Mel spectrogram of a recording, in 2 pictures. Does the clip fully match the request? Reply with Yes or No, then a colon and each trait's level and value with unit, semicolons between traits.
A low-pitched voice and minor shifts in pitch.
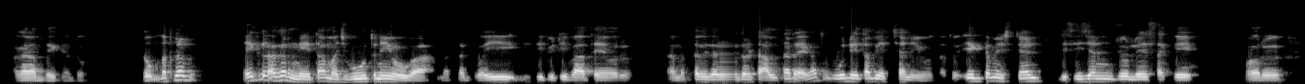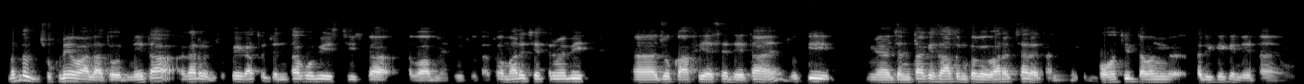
No: low, 125 Hz; average, 3.8 semitones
